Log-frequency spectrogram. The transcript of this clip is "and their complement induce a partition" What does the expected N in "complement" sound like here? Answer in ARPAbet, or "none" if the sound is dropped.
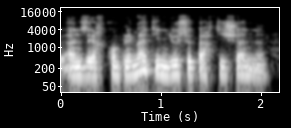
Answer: none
